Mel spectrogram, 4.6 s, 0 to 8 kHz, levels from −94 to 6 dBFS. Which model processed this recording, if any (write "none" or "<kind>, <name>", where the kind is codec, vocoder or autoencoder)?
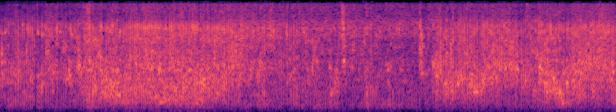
vocoder, HiFi-GAN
